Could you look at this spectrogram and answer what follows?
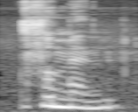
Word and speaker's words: women: it this way but the correct way to say this word is women women wom women in a singular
